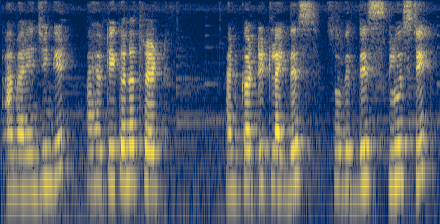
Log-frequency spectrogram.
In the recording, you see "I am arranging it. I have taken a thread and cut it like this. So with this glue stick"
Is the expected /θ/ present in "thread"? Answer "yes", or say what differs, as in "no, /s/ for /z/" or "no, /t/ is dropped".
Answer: no, /t/ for /θ/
